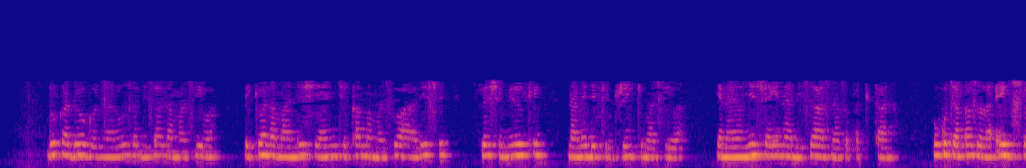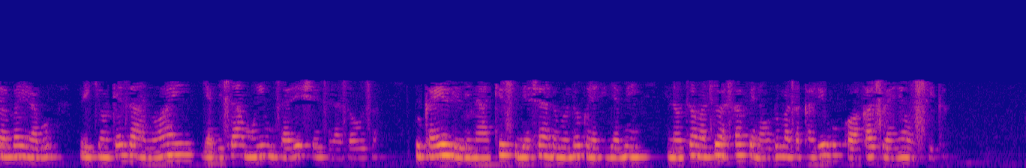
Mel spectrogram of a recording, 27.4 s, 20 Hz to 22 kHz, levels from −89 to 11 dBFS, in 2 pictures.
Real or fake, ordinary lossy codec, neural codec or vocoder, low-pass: real; MP3, 16 kbps; none; 3.6 kHz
